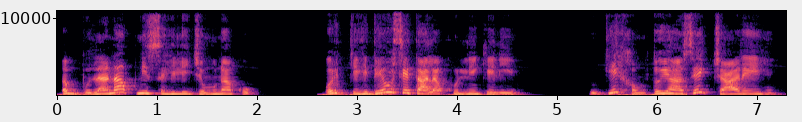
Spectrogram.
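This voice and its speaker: A woman voicing a sharp-tongued, bossy old village matriarch in a cartoon family drama, taunting as she talks. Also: mid-range voice, sing-song, unhurried. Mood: mocking.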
